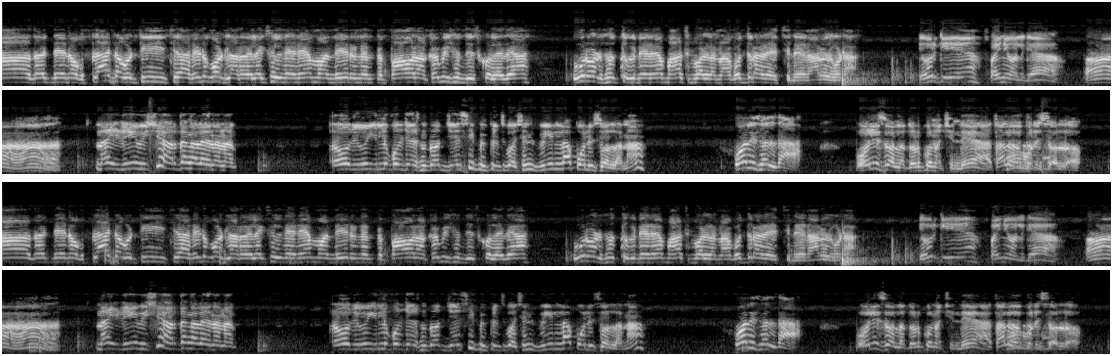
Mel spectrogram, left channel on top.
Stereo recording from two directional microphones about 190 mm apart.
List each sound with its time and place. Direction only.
0.0 s a man's voice: 45° left (ahead or behind)
14.3 s speech: 30° left (ahead or behind)
18.7 s speech: 40° left (ahead or behind)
